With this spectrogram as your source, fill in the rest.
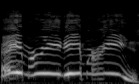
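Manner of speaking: put-on high yell like a little boy. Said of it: "I hear this little boy yelling".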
